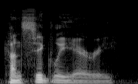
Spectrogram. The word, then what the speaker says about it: consigliere: Oh, I know people pronounce it consigliere, but the G is silent, yo.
